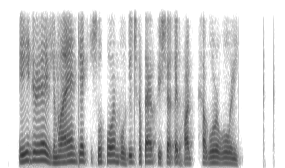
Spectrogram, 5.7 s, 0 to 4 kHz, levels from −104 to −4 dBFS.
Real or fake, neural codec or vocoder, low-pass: fake; codec, 16 kHz, 0.5 kbps, FreqCodec, larger model; 3.6 kHz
